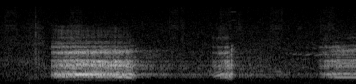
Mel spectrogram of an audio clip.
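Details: Red deer roaring during the 2018 rut in the Sandomierz Forest: one long, loud harmonic bellow lasting almost a second, followed by a brief grunt and the start of another drawn-out roar.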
